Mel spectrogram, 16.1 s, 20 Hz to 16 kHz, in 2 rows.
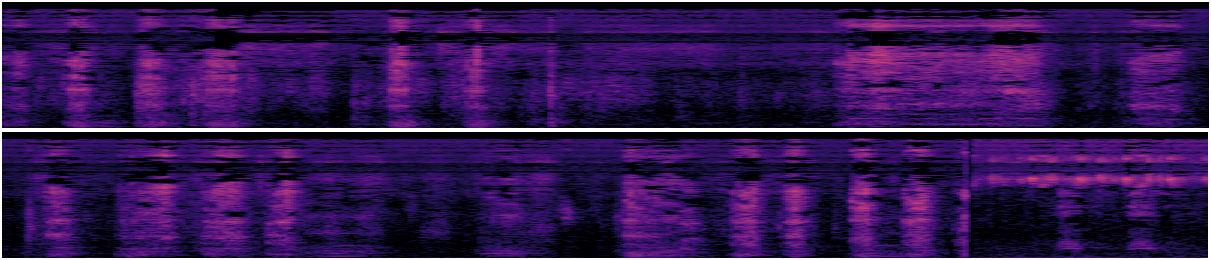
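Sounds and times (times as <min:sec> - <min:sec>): farm animal calling: 0:11.2 - 0:16.0.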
